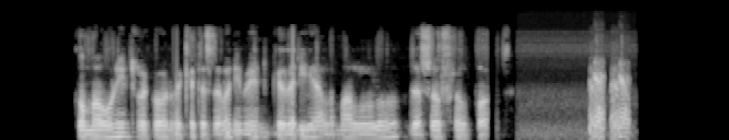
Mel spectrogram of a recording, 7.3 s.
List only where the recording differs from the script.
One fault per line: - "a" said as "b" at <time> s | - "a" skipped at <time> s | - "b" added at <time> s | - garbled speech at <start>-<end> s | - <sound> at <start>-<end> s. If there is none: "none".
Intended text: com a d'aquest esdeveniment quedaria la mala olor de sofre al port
- "únic record" added at 1.1 s
- dropout at 4.9-5.0 s
- laugh at 5.9-6.3 s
